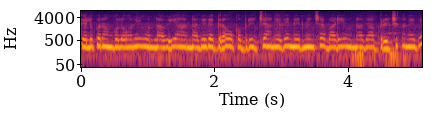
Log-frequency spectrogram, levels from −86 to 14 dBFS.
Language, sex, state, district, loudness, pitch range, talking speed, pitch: Telugu, female, Andhra Pradesh, Krishna, -12 LUFS, 260-275 Hz, 165 wpm, 270 Hz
